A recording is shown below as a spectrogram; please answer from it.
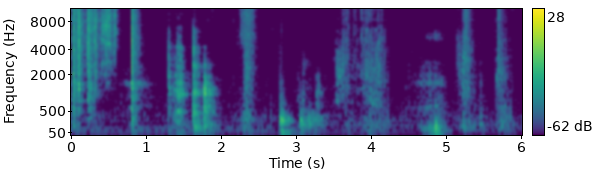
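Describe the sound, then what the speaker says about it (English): A knife cuts small carrot pieces on a cutting board, making irregular chopping taps and clatters, close and moderately quiet, with brief scraping and light knocks between cuts. "I'm just going to cut up these little pieces that didn't make it"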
